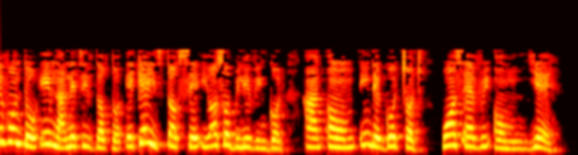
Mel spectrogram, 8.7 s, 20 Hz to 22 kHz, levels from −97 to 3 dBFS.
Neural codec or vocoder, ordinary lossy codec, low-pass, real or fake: none; MP3, 24 kbps; 7.2 kHz; real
